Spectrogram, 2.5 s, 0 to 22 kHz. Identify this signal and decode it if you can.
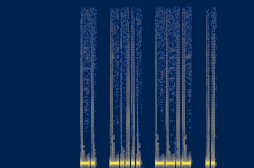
Morse code, heard as a keyed tone, about 47 wpm, spaced as for 33 wpm, 700 Hz. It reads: N6QI
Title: USA Call Signs - 4 Characters - 2x Character Spacing - 45wpm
